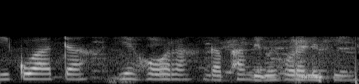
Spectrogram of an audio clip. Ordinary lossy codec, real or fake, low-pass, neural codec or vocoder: none; real; 3.6 kHz; none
